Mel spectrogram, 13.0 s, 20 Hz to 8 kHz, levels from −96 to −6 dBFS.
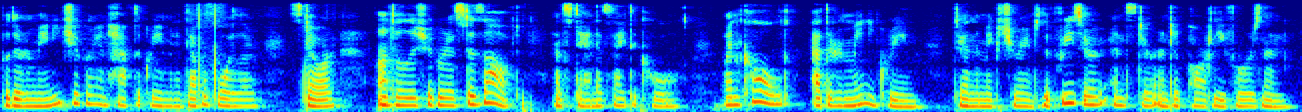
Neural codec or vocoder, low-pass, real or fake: none; 7.2 kHz; real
